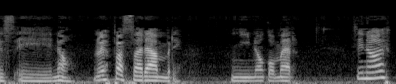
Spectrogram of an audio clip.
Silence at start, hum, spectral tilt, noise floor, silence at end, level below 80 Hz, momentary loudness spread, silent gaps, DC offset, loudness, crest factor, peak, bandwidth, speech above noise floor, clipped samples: 0 s; none; -6 dB/octave; -40 dBFS; 0 s; -36 dBFS; 13 LU; none; under 0.1%; -20 LUFS; 20 dB; -2 dBFS; 11 kHz; 20 dB; under 0.1%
